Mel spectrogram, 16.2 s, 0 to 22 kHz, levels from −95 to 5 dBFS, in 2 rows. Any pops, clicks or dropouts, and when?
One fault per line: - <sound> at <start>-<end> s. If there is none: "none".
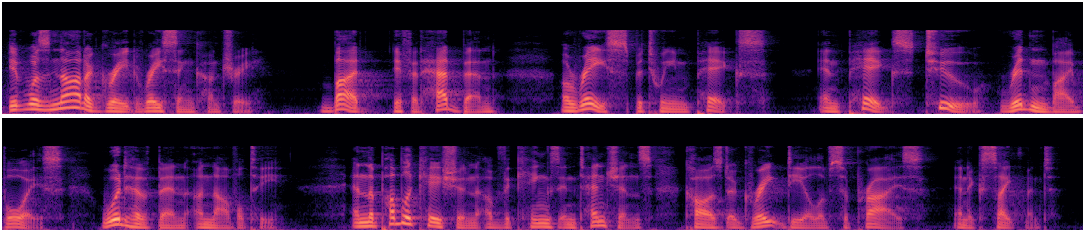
none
